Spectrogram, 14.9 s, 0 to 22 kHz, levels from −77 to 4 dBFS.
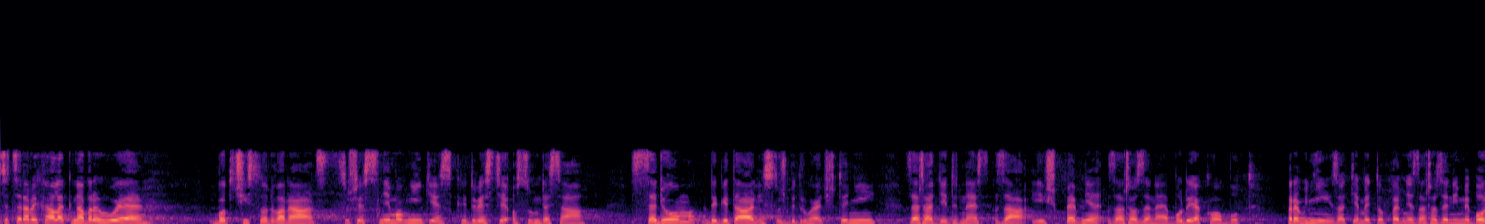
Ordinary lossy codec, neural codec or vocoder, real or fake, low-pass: MP3, 48 kbps; codec, 16 kHz, 4 kbps, FunCodec, trained on Chinese and English, 50 frames a second; fake; 7.2 kHz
